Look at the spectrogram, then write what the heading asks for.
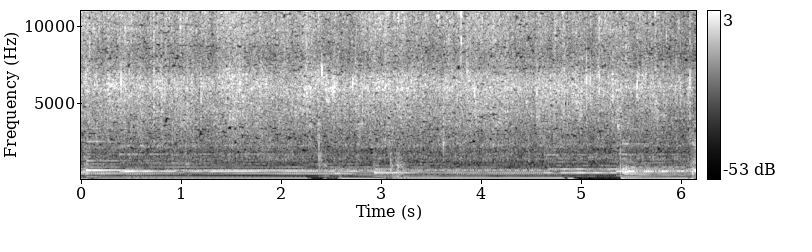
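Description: Chopped onions, tomatoes, garlic and curry leaves sizzling in hot oil in a frying pan while a wooden spatula stirs them. Background music with sustained low notes that change every second or two plays along.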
